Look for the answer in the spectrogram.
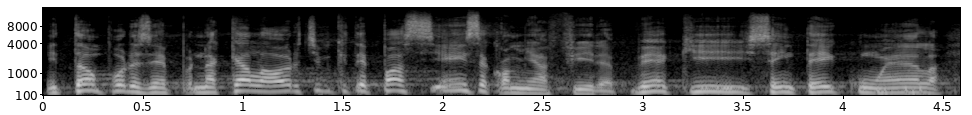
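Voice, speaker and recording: High-voiced preacher in a reverberant hall. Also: male voice, quick pace, gravelly, a little mellow. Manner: rhetorical questions to the congregation. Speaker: pastor. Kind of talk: sermon. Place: church hall.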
